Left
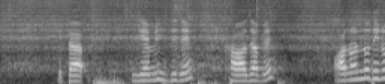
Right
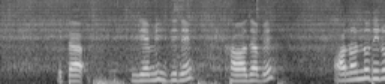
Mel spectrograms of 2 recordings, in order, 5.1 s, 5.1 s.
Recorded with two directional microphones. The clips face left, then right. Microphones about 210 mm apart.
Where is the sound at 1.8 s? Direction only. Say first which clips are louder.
Right 4 dB; 40° right (ahead or behind).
